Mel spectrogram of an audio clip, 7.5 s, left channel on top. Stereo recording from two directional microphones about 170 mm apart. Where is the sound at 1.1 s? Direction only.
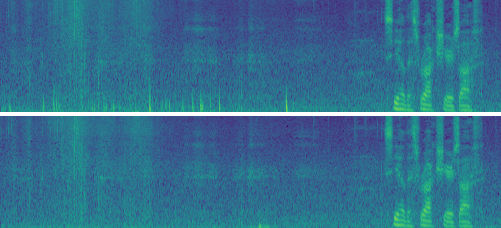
5° left (ahead or behind).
